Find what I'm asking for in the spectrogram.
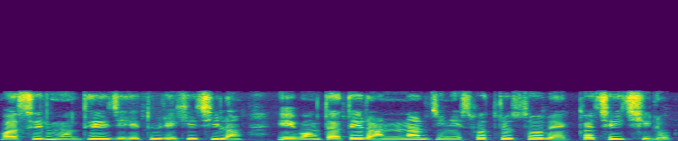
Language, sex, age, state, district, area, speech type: Bengali, female, 60+, West Bengal, Jhargram, rural, spontaneous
